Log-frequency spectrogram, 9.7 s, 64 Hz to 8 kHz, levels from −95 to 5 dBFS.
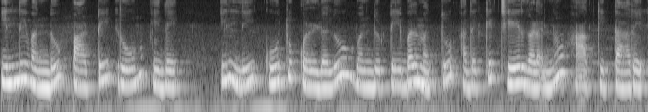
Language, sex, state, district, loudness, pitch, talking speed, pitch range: Kannada, female, Karnataka, Bangalore, -15 LUFS, 215 Hz, 85 wpm, 190-250 Hz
